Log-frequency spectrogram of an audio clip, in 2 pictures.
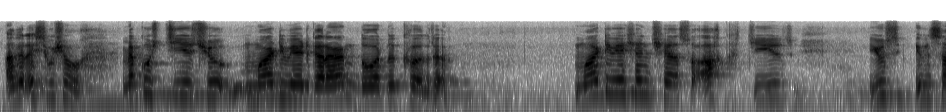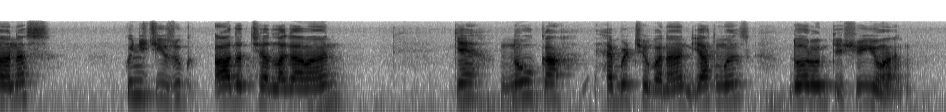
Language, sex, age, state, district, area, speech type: Kashmiri, male, 45-60, Jammu and Kashmir, Budgam, urban, spontaneous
